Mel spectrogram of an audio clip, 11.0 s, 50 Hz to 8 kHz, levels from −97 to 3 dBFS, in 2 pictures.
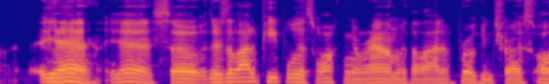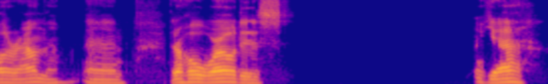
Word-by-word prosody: Uh, -, -, -34 dB, 0.4 s
yeah 140 Hz, -2 st, +5 dB, 0.2 s
yeah, 135 Hz, -3 st, 0 dB
so 120 Hz, +1 st, +1 dB
there's 135 Hz, 0 st, -2 dB
a 145 Hz, -, +2 dB
lot 145 Hz, +1 st, +1 dB
of 140 Hz, -, -8 dB
people 140 Hz, -2 st, -4 dB
that's 125 Hz, -2 st, -3 dB
walking 125 Hz, -2 st, -5 dB
around 120 Hz, 0 st, -1 dB
with 110 Hz, 0 st, -8 dB
a -, -, -3 dB
lot 115 Hz, +1 st, -3 dB
of 110 Hz, -1 st, -11 dB
broken 115 Hz, -2 st, -4 dB
trust 115 Hz, 0 st, -5 dB
all 120 Hz, -1 st, 0 dB
around 120 Hz, +2 st, 0 dB
them, 110 Hz, +1 st, -10 dB, 0.2 s
and 105 Hz, -2 st, -5 dB, 0.4 s
their 120 Hz, -, +4 dB
whole 130 Hz, 0 st, +3 dB
world 130 Hz, 0 st, +6 dB
is 105 Hz, -2 st, -4 dB, 1.9 s
Yeah. 125 Hz, -1 st, +1 dB
120 Hz, 150 wpm, -24 LUFS, 115-130 Hz, 1.9 s, world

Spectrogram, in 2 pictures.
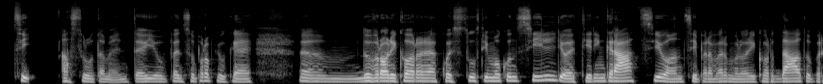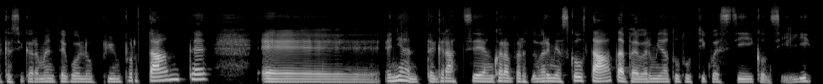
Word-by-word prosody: Sì, -, -, +1 dB, 0.3 s
assolutamente. 125 Hz, -2 st, -3 dB
Io 135 Hz, 0 st, 0 dB
penso 145 Hz, +3 st, -3 dB
proprio 160 Hz, -3 st, -2 dB
che, 130 Hz, +1 st, -1 dB, 0.4 s
ehm, 135 Hz, -4 st, -2 dB
dovrò 155 Hz, +2 st, +6 dB
ricorrere 150 Hz, 0 st, +4 dB
a 145 Hz, -, +1 dB
quest'ultimo 160 Hz, +1 st, 0 dB
consiglio, 185 Hz, +3 st, +2 dB
e 135 Hz, 0 st, 0 dB
ti -, -, -2 dB
ringrazio, 155 Hz, +2 st, +4 dB
anzi, 130 Hz, +1 st, -1 dB
per 135 Hz, -, -4 dB
avermelo 130 Hz, -1 st, -2 dB
ricordato, 135 Hz, +2 st, +1 dB
perché 125 Hz, -1 st, -6 dB
è -, -, -11 dB
sicuramente 130 Hz, +3 st, -4 dB
quello 130 Hz, -1 st, -4 dB
più 130 Hz, -, -5 dB
importante. 200 Hz, -, +2 dB, 0.4 s
Ehm, 125 Hz, -3 st, -2 dB
e 155 Hz, -, -3 dB
niente. 135 Hz, -, 0 dB
Grazie 145 Hz, 0 st, -1 dB
ancora 145 Hz, +2 st, 0 dB
per 140 Hz, -1 st, -4 dB
d -, -, -9 dB
avermi 145 Hz, +2 st, 0 dB
ascoltata 155 Hz, +1 st, +3 dB
e -, -, +2 dB
per 135 Hz, -3 st, 0 dB
avermi 130 Hz, +1 st, -2 dB
dato 130 Hz, +1 st, -4 dB
tutti 135 Hz, 0 st, -8 dB
questi 125 Hz, 0 st, -4 dB
consigli. 135 Hz, +7 st, -5 dB
140 Hz, 150 wpm, -22 LUFS, 130-155 Hz, 0.4 s, dovrò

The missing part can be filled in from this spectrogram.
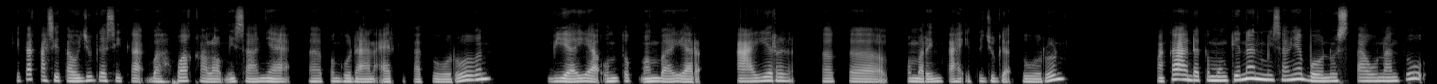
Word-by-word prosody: kita 175 Hz, +7 st, -2 dB
kasih 175 Hz, -3 st, -2 dB
tau 150 Hz, -2 st, +2 dB
juga 175 Hz, +3 st, -1 dB
sih 155 Hz, -2 st, -5 dB
Kak 140 Hz, -1 st, -3 dB
bahwa 135 Hz, +5 st, -1 dB
kalau 130 Hz, -5 st, -2 dB
misalnya, 130 Hz, +2 st, 0 dB, 0.2 s
eee, 135 Hz, 0 st, -1 dB
penggunaan 135 Hz, -3 st, 0 dB
air 125 Hz, 0 st, -2 dB
kita 120 Hz, -1 st, -8 dB
turun, 185 Hz, -, +1 dB, 0.5 s
biaya 140 Hz, -1 st, +2 dB
untuk 145 Hz, +1 st, -2 dB
membayar 135 Hz, -2 st, +1 dB, 0.3 s
air, 145 Hz, +5 st, +2 dB, 0.5 s
eee, 140 Hz, 0 st, -2 dB
ke 135 Hz, -2 st, -1 dB, 0.4 s
pemerintah 135 Hz, -1 st, 0 dB
itu 140 Hz, +2 st, -8 dB
juga -, -, -3 dB, 0.2 s
turun, 150 Hz, -, +2 dB, 0.9 s
maka 225 Hz, +10 st, +3 dB
ada 195 Hz, -3 st, +1 dB
kemungkinan 205 Hz, +8 st, +5 dB
misalnya 215 Hz, +2 st, +2 dB
bonus 160 Hz, -4 st, +2 dB
tahunan 160 Hz, +1 st, +1 dB
tuh, 265 Hz, +2 st, 0 dB
145 Hz, 130 wpm, -22 LUFS, 135-175 Hz, 0.9 s, kemungkinan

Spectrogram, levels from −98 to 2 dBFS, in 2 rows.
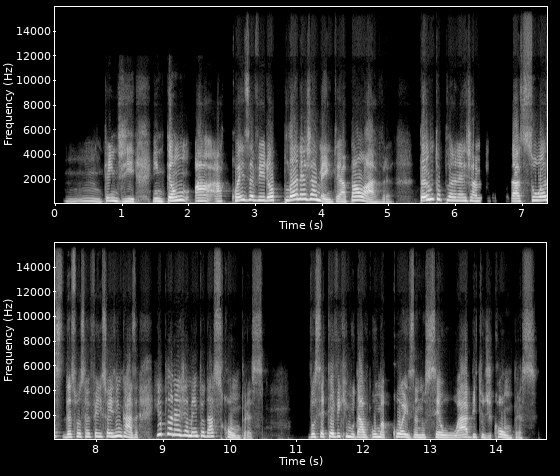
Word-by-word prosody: Hum, 195 Hz, +1 st, -10 dB
entendi. 195 Hz, -2 st, -2 dB, 0.3 s
Então, 255 Hz, +9 st, +2 dB
a 235 Hz, -3 st, +2 dB
a -, -, -8 dB
coisa 300 Hz, +7 st, 0 dB
virou 280 Hz, 0 st, +3 dB
planejamento, 310 Hz, -, +2 dB
é -, -, 0 dB
a 185 Hz, 0 st, 0 dB
palavra. 160 Hz, -, +1 dB, 0.4 s
Tanto 365 Hz, +8 st, +4 dB
o -, -, -11 dB
planejamento 250 Hz, -6 st, -2 dB, 0.3 s
das 215 Hz, 0 st, +2 dB
suas 280 Hz, +6 st, 0 dB
das 225 Hz, +2 st, -1 dB
suas 255 Hz, 0 st, -3 dB
refeições 260 Hz, +1 st, -1 dB
em 310 Hz, -, +4 dB
casa. 215 Hz, -9 st, 0 dB, 0.3 s
E 420 Hz, -, +2 dB
o -, -, +1 dB
planejamento 360 Hz, -9 st, +1 dB
das 275 Hz, 0 st, -3 dB
compras? 155 Hz, -, -5 dB, 0.7 s
Você 235 Hz, +4 st, -1 dB
teve 260 Hz, +2 st, +1 dB
que 265 Hz, -, -7 dB
mudar 225 Hz, -3 st, +2 dB
alguma 205 Hz, +2 st, +1 dB
coisa 215 Hz, -4 st, 0 dB
no 190 Hz, 0 st, -1 dB
seu 185 Hz, -2 st, -1 dB
hábito 205 Hz, 0 st, 0 dB
de 170 Hz, -2 st, -8 dB
compras? 165 Hz, -, -4 dB
235 Hz, 150 wpm, -16 LUFS, 195-285 Hz, 0.7 s, Tanto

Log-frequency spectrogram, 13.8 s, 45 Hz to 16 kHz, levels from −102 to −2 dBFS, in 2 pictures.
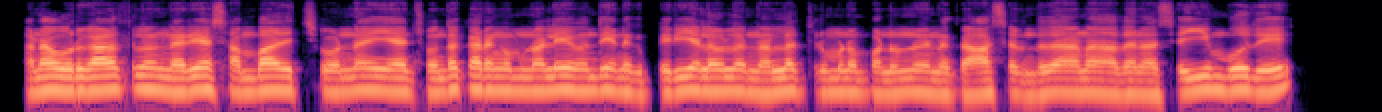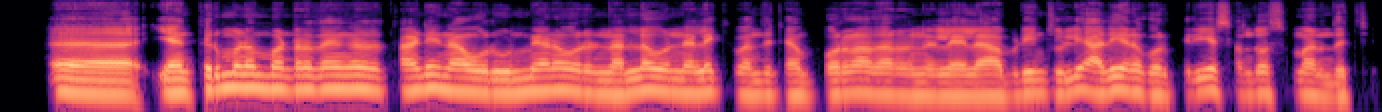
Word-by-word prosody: ஆனா, 140 Hz, +3 st, +3 dB
ஒரு 145 Hz, -, +2 dB
காலத்தில 155 Hz, +1 st, +3 dB
நெறையா 150 Hz, +3 st, +3 dB
சம்பாதிச்ச 140 Hz, +1 st, +1 dB
உடனே 140 Hz, +3 st, -1 dB
என் 135 Hz, -3 st, 0 dB
சொந்தக்காரங்க 150 Hz, +1 st, 0 dB
முன்னாலேயே 140 Hz, +2 st, +1 dB
வந்து 145 Hz, +1 st, -1 dB
எனக்கு 130 Hz, -3 st, -4 dB
பெரிய 140 Hz, +3 st, +1 dB
அளவுல 140 Hz, 0 st, +1 dB
நல்ல 135 Hz, +3 st, +1 dB
திருமணம் 130 Hz, 0 st, -4 dB
பண்ணணுனு 130 Hz, +1 st, -2 dB
எனக்கு 120 Hz, -1 st, -3 dB
ஆசை 125 Hz, 0 st, -4 dB
இருந்தது. 125 Hz, +3 st, -2 dB
ஆனா, 130 Hz, 0 st, 0 dB
அத 120 Hz, 0 st, -2 dB
நான் 120 Hz, -2 st, -4 dB
செய்யும்போது, 145 Hz, 0 st, +1 dB, 1.2 s
ஆ, -, -, +5 dB, 0.3 s
என் 125 Hz, -, -1 dB
திருமணம் 165 Hz, +1 st, +2 dB
பண்றதுங்றத 155 Hz, 0 st, +1 dB
தாண்டி 155 Hz, +3 st, +2 dB
நான் 135 Hz, -1 st, +3 dB
ஒரு 125 Hz, -, 0 dB
உண்மையான 140 Hz, +3 st, 0 dB
ஒரு 125 Hz, -, -3 dB
நல்ல 140 Hz, +5 st, +1 dB
ஒரு 135 Hz, -, -3 dB
நிலைக்கு 130 Hz, 0 st, -3 dB
வந்துட்டேன். 115 Hz, -1 st, -5 dB
பொருளாதார 120 Hz, -2 st, -1 dB
நிலையில 110 Hz, 0 st, +1 dB
அப்பிடின்னு 120 Hz, +3 st, -5 dB
சொல்லி, 145 Hz, +5 st, -1 dB
அது 150 Hz, -, +2 dB
எனக்கு 120 Hz, -4 st, -2 dB
ஒரு 110 Hz, -, -20 dB
பெரிய 145 Hz, +3 st, -1 dB
சந்தோஷமா 120 Hz, 0 st, -5 dB
இருந்துச்சு. 100 Hz, -1 st, -6 dB
135 Hz, 200 wpm, -23 LUFS, 125-145 Hz, 1.2 s, ஆ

